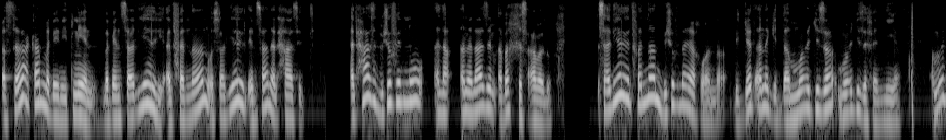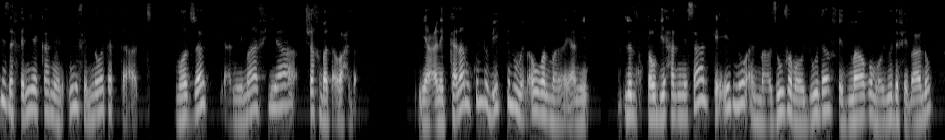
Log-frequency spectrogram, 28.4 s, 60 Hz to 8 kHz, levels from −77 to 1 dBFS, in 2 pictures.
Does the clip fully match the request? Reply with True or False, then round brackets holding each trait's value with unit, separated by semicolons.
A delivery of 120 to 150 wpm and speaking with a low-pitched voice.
False (135 wpm; 160 Hz)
